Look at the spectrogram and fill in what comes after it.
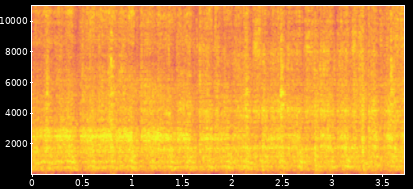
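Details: John Deere 820 three-cylinder diesel tractor, started after sitting: steady even diesel clatter at idle, no misses or knocks until shutdown; running normally.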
